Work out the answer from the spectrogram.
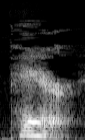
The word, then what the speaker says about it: pear: E-A-R spells ear, but if you put a P in front of it, it becomes air, and we say pear, as in the fruit.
